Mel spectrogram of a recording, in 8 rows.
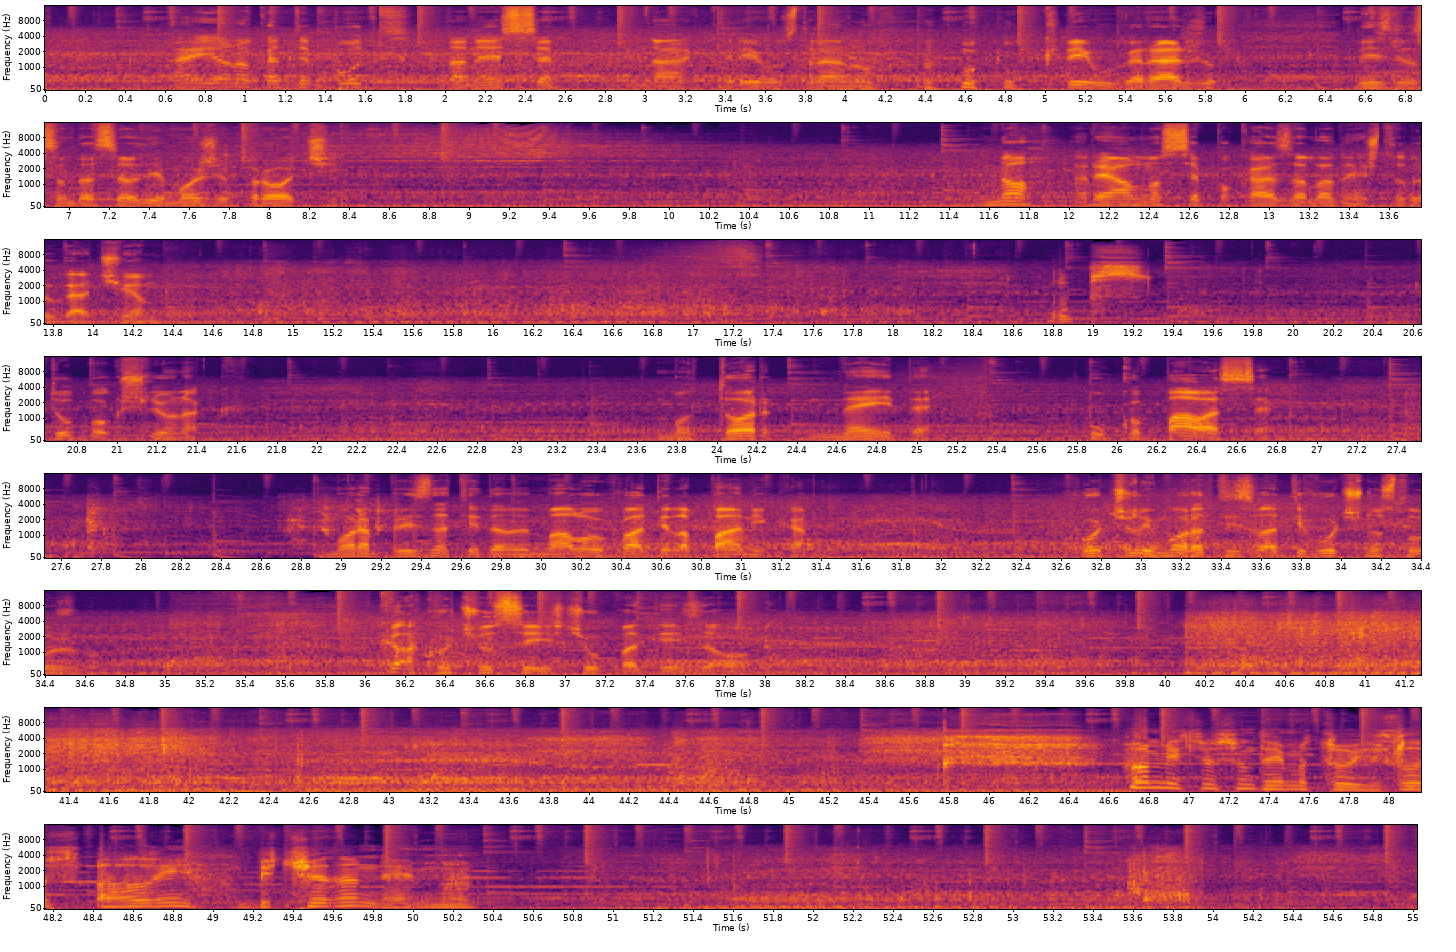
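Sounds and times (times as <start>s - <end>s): motorcycle engine running: 0.0s - 49.1s, 50.3s - 55.0s
tyres over loose gravel: 0.0s - 55.0s
motorcycle engine under throttle: 29.5s - 45.8s.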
